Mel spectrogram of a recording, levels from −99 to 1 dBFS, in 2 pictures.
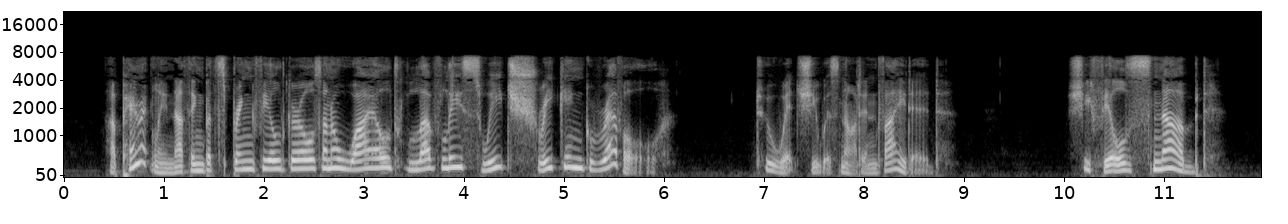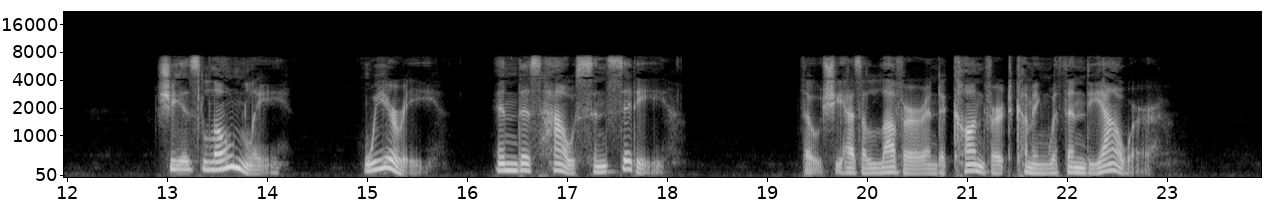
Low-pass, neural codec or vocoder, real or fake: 7.2 kHz; none; real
